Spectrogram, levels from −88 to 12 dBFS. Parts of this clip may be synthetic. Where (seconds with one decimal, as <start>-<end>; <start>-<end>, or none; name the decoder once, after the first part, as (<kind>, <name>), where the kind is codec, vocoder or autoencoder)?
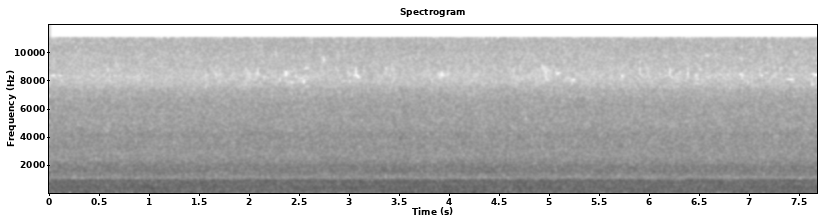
1.1-2.1 (vocoder, BigVGAN v2); 3.1-5.0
